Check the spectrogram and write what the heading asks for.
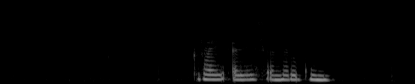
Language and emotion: Russian, neutral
